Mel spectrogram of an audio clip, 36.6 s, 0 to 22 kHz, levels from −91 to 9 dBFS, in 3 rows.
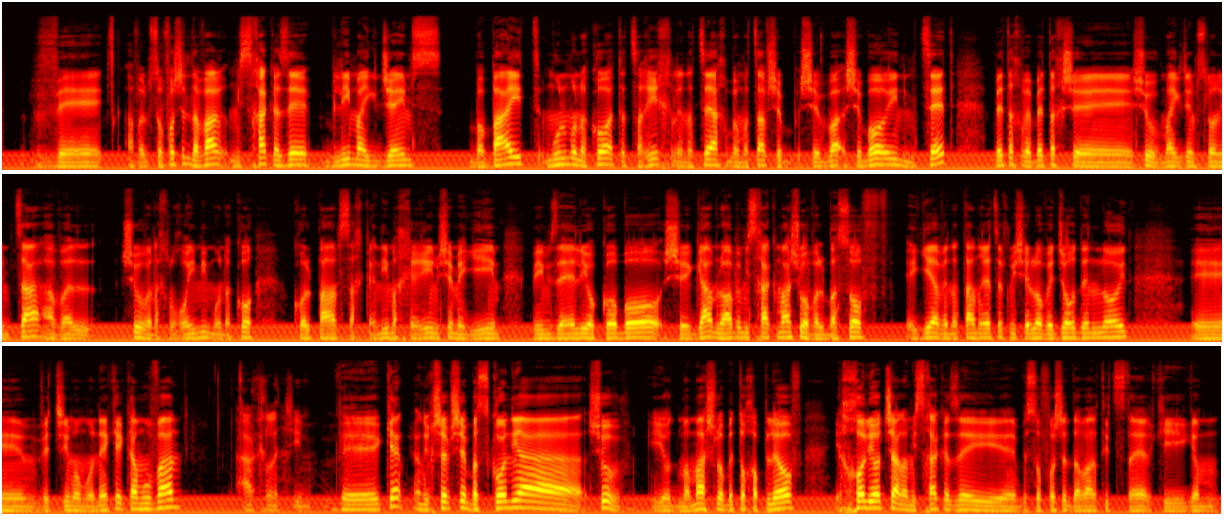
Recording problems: electrical hum; faint; throughout; 50 Hz, 25 dB below the speech

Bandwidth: 15 kHz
